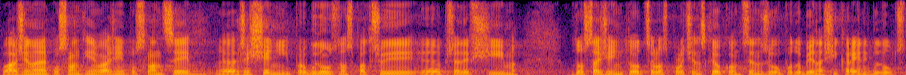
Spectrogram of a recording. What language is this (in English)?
Czech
